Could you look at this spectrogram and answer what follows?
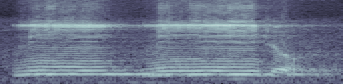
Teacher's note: nun sukun dengan jim tidak langsung ditempelkan di makhraj ya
